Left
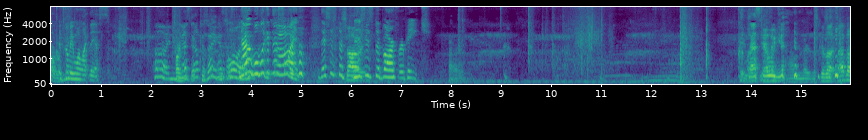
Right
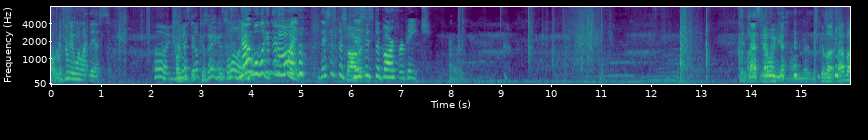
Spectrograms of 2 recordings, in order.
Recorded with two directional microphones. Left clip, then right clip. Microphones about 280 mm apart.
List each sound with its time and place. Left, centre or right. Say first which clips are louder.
0.0 s a woman's voice: even; centre
2.0 s a woman's voice: right 1 dB; centre
3.3 s a woman's voice: even; centre
10.8 s music: even; centre
12.5 s music: right 1 dB; centre
13.7 s a sound: even; centre
14.4 s speech: right 1 dB; right
15.2 s a woman's voice: right 1 dB; centre
15.7 s speech: right 1 dB; centre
